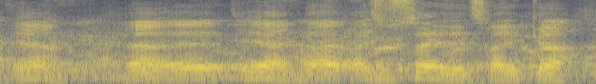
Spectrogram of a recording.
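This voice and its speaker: A male interviewer asks questions in a slightly high voice, hesitating and padding with fillers. A crowd chatters loudly around him. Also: steady tone, normal speed. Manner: hesitant, many fillers and encouraging murmurs. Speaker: festival interviewer. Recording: busy crowd noise behind.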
